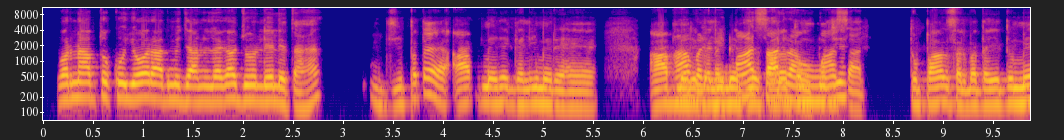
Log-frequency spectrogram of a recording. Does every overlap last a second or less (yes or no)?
no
